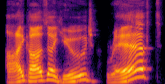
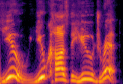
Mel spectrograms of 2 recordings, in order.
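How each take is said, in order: First: Very slow, drawn-out question; incredulous echo. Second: Mock accusation, slightly raised pitch; Brittany. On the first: Retold or imitated. Accused friend throws it back, in slow mock disbelief. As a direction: stretch "huge rift" into a disbelieving question. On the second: Woman blaming her friend, in slow mock accusation. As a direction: press slowly on "You", then state it. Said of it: "And Brittany's like".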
